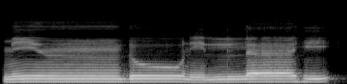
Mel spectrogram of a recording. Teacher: സക്കിന നൂനിനെ ഇഖ്ഫ ഹഖീഖി നൽകി മറച്ചു മണിച്ച് ഓതുക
